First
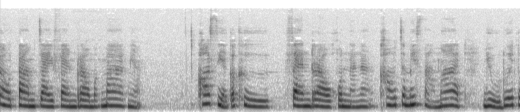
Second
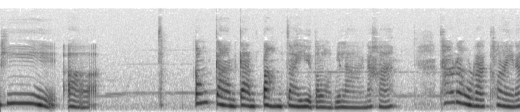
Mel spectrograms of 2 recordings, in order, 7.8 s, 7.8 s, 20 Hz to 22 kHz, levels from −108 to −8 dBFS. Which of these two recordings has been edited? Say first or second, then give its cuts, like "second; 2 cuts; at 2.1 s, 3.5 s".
first; 1 cut; at 2.9 s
